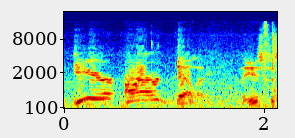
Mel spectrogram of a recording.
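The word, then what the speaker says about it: Ghirardelli: The name is pronounced Gear R Deli.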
